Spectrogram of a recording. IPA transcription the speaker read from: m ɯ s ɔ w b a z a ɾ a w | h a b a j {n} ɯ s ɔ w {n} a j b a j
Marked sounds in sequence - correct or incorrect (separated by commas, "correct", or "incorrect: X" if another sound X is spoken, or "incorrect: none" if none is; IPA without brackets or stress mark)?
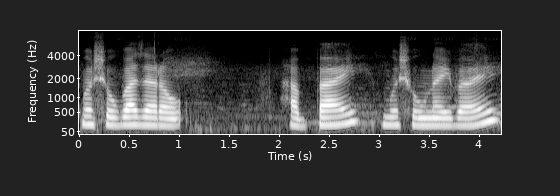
incorrect: m, correct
